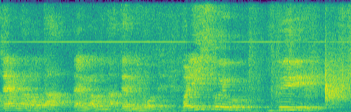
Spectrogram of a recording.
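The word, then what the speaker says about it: du: Валійською ди. Пишеться так, а читає це. Читається українське і. Побачимо, як пишеться українське і.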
